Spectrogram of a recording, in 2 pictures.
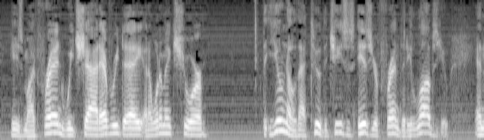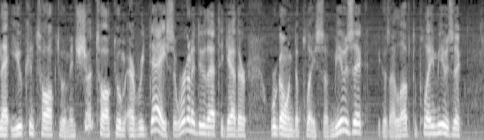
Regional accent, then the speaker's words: Philadelphia, Pennsylvania, United States; But I'm a Philly guy. I was born in Northeast Philadelphia. Actually, I was born in Mayfair, but I moved to Northeast Philly, the Busselton section, when I was 2 years old.

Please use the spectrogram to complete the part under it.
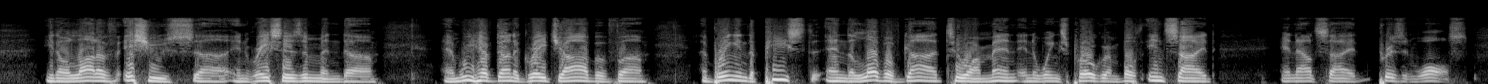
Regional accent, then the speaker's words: New York City, New York, United States; including myself, growing up in New York City the same way.

